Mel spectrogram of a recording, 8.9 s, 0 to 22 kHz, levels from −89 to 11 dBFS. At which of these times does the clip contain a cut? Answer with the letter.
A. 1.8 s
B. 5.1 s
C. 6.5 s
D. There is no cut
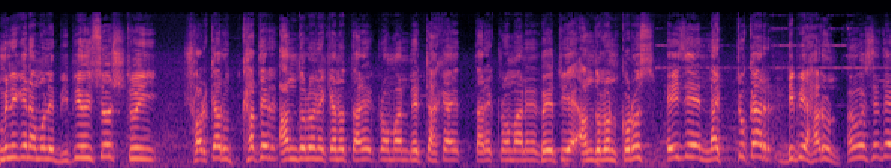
C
